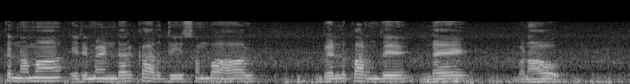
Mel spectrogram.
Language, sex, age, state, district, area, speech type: Punjabi, male, 45-60, Punjab, Mansa, urban, read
